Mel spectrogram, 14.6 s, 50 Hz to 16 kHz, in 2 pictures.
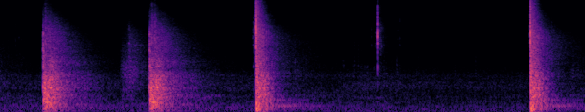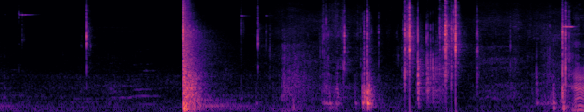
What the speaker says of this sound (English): Let's give it 3 more rounds and see where we're at.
